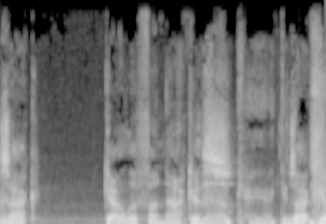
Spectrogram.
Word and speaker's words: Galifianakis: of some commonly mispronounced words here he is pronouncing zack galifianakis for you zach galifianakis yeah all right zach galifianakis yeah okay i guess exactly all right i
